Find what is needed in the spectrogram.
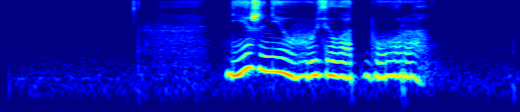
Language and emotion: Russian, sad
